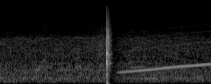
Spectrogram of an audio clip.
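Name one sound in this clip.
A bat cracks hard against a baseball.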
